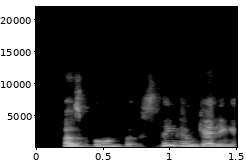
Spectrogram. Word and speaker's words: Usborne: So the pronunciation is us as in buzz. Usborne Books.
